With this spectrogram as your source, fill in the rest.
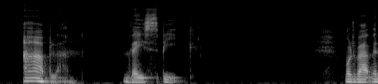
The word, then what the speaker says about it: hablan: So this word has 2 syllables. The syllable before last is actually the first syllable. So hablan, hablan.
